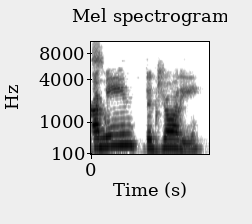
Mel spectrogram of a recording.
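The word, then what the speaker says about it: Ramin Djawadi: Ram de Jotty.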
